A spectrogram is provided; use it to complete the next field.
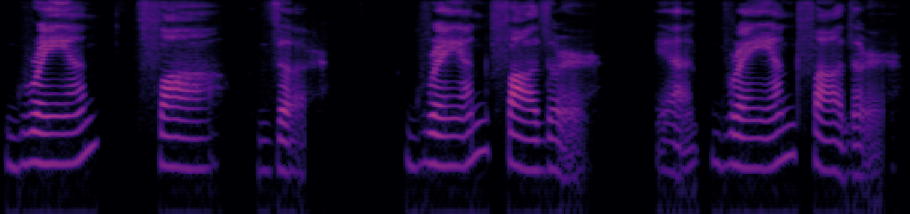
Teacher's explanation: di Inggris Amerika kalau udah ada A ketemu N atau A ketemu M, itu biasanya bacanya jadi E ya. Jadi makanya di sini bacanya um, E, terus ada I kecil di atasnya, terus ada bunyi E.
